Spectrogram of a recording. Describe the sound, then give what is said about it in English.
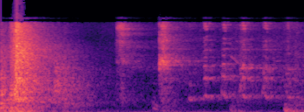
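A hymnal book, one of those kept under the chairs, drops with one heavy, dull thud that fades quickly, followed by a few softer knocks and shuffling sounds, with no one speaking. “We keep quiet hymnals under the chairs. I remembered that about the time it fell.”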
